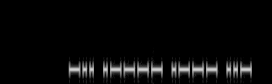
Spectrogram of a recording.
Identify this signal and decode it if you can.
Morse code, heard as a keyed tone, about 36 wpm, 700 Hz. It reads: D1JU
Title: Four Challenging Letter-Number Combinations 35wpm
